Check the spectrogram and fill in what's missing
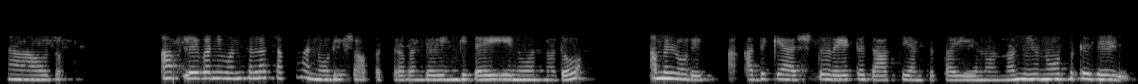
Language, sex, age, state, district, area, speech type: Kannada, female, 18-30, Karnataka, Bangalore Rural, rural, conversation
